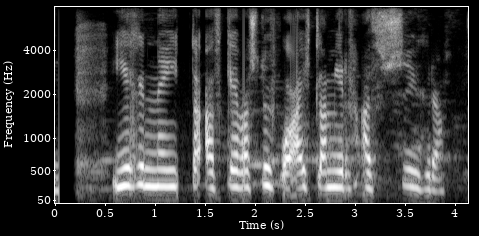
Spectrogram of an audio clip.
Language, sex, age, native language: Icelandic, male, 18-19, Polish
